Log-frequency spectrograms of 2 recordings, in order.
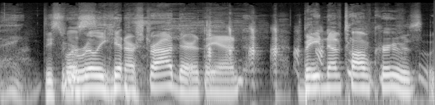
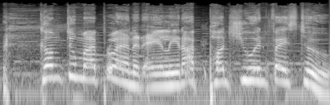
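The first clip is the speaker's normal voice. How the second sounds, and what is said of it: Put-on foreign accent. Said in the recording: “improv with accents”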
